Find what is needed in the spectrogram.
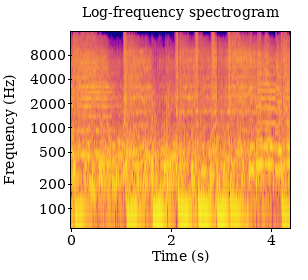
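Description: Military brass band playing a lively tune: trumpets over repeated deep sousaphone bass notes, with drums and hand cymbals crashing on the beat.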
